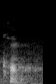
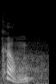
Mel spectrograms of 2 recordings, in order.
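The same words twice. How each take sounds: First: The vowel is a rounded 'o' sound. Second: The vowel is an open unrounded 'uh' sound. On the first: The speaker calls it wrong. "and not come" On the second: The speaker calls it right. "the correct pronunciation is come"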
